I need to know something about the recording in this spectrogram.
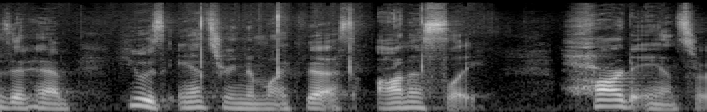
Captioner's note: snaps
